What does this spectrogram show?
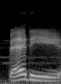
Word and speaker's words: Bette: And you know, I have confirmed that the character's name is pronounced Betty.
